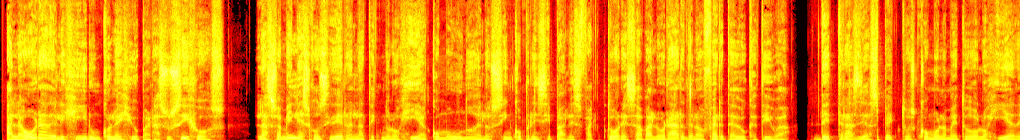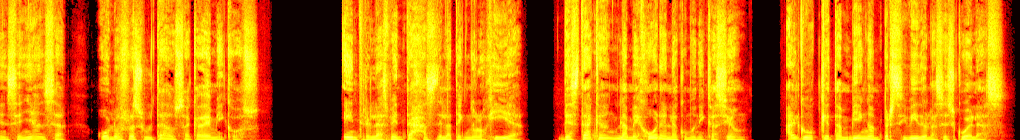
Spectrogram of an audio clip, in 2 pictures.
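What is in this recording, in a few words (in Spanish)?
e-learning, Venezuela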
